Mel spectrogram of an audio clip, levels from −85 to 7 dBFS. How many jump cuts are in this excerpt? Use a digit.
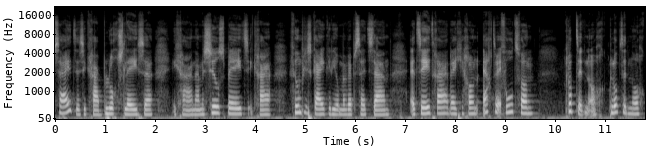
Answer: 1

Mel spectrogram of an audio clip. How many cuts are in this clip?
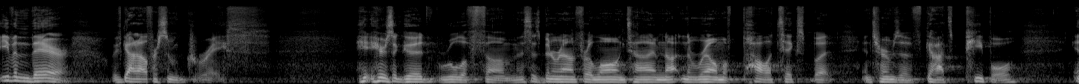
1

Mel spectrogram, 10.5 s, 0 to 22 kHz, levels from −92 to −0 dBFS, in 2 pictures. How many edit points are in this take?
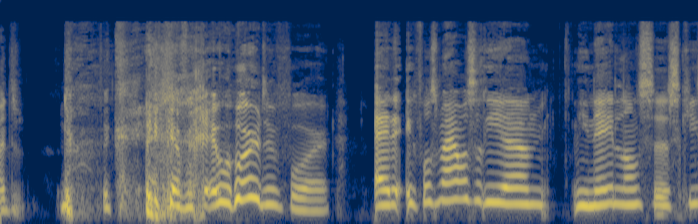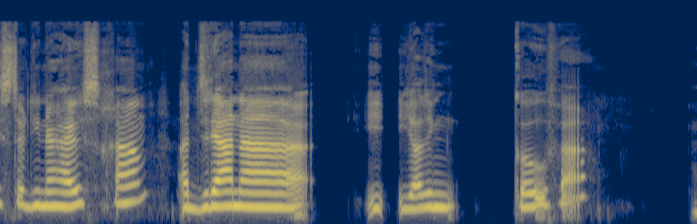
4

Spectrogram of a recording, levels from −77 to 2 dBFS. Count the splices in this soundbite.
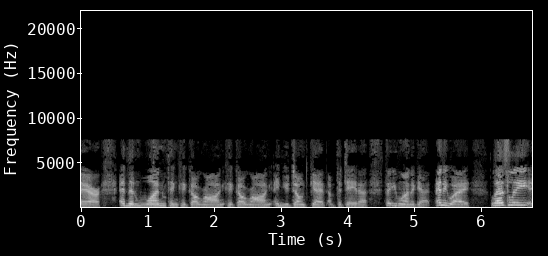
3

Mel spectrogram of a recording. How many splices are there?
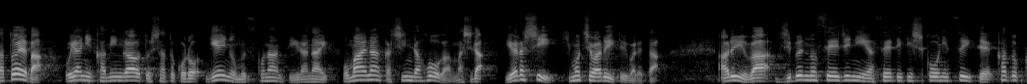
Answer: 2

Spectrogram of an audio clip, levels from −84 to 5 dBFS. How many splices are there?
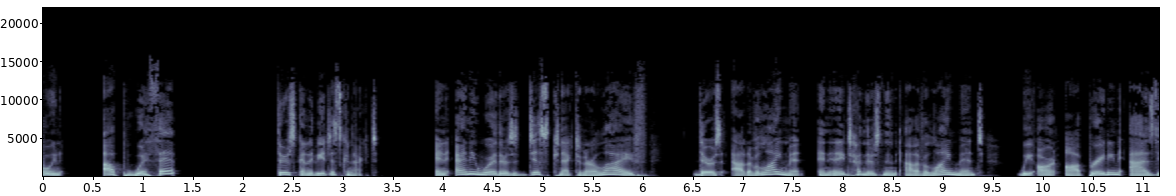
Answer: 0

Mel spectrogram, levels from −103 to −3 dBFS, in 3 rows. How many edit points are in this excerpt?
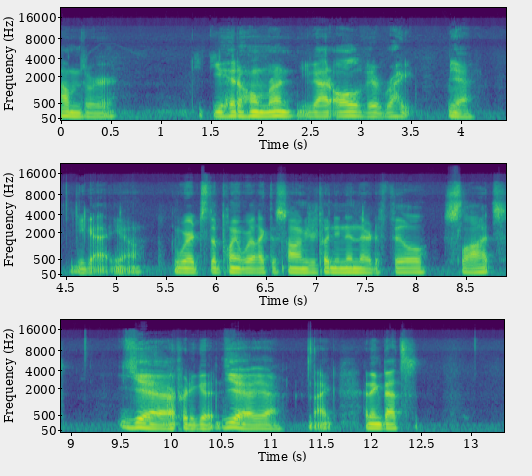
2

